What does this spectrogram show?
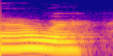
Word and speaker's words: hour: okay so an hour we do not pronounce the h hour so it's a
